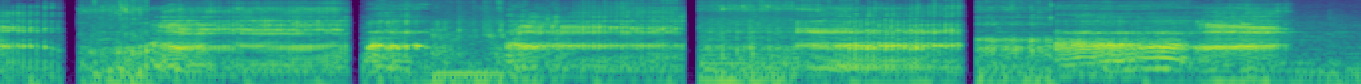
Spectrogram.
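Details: Compilation of deliberate burping: several long, loud, drawn-out burps in a row, separated by brief cuts, with laughter around them.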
